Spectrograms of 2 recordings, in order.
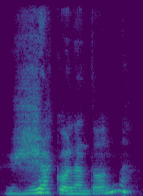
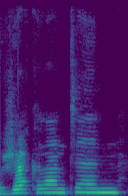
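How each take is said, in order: First: Jack-o'-lantern in a slightly slowed, light mock French accent with a rising end; hint of a French accent on "Jack-o'-lantern"; weird French accent. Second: Said in the usual way. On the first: Shown as a demonstration. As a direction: toss off a playful French twist on "Jack-o'-lantern". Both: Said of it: "I said that with a weird French accent".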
